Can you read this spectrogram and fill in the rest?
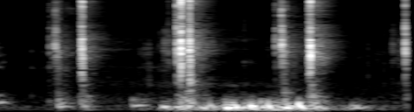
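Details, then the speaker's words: Passap knitting machine lock, cleaned and lubricated: crisp light clicks in small clusters as the levers shift, no scraping or sticking; the mechanism moves freely and normally. "but you can see you can hear everybody's moving just fine"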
